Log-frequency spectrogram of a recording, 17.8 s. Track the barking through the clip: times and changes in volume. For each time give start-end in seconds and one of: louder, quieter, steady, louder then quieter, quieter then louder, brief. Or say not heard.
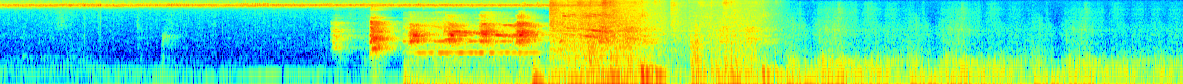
5.0-11.8 quieter.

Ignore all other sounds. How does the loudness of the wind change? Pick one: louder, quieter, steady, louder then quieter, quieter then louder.
quieter.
